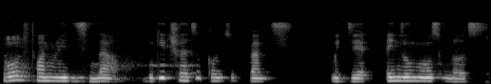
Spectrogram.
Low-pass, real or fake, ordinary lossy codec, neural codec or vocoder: 7.2 kHz; fake; none; codec, 24 kHz, 0.9 kbps, WavTokenizer, medium music audio release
